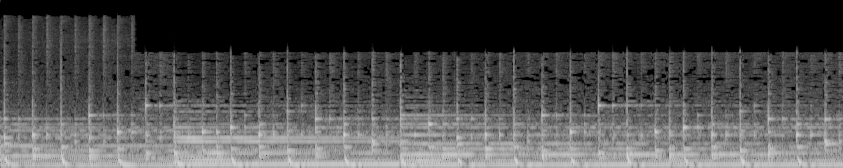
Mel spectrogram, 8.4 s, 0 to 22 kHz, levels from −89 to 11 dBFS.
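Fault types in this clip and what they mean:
Adaptive stream at a lower bitrate: the player switched to a cheaper version of the stream when the connection slowed. At 1.34 s the quality changes abruptly, with no gap. From there to the end, nothing is heard above 7.5 kHz, so the top end sounds dull. Codec artefacts grow more noticeable. The change fits a fall from roughly 96 kbit/s to about 24 kbit/s AAC.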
